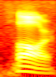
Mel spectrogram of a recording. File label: "far", Dutch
